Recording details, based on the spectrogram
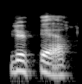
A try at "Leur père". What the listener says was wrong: It's still blah, blah. So the vowels are gorgeous, but it's still blah, blah. If you're pushing on the chest properly for me, it will come across as one word. Leur père.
